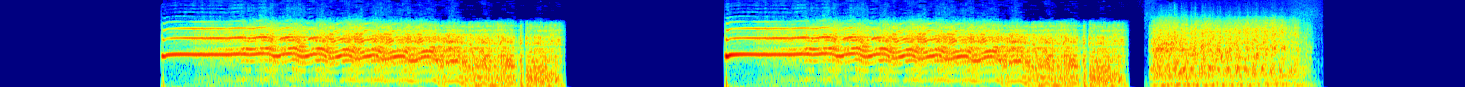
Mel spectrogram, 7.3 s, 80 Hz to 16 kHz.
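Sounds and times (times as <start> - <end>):
horse whinnying with quavering neighs: 0.9 - 2.8, 3.6 - 6.6
horse giving a short breathy snort: 5.8 - 6.6.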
